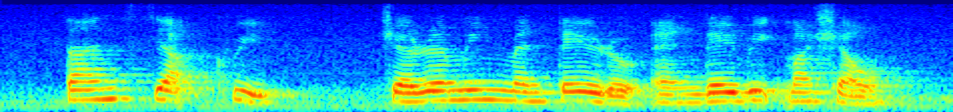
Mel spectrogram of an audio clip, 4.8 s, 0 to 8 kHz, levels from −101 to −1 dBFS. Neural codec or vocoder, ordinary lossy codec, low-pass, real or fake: none; none; 7.2 kHz; real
